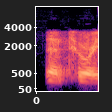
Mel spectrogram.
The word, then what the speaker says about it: santoor: You called it Centaur? – Centaur, yes. It's spelled S-A-N-T-O-O-R.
